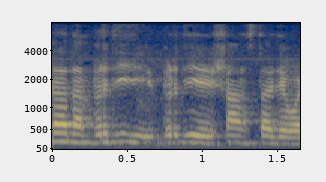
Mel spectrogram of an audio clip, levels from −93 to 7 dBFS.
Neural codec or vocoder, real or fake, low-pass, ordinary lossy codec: none; real; none; none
